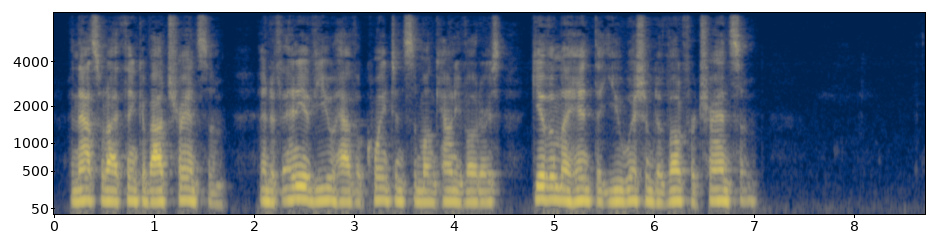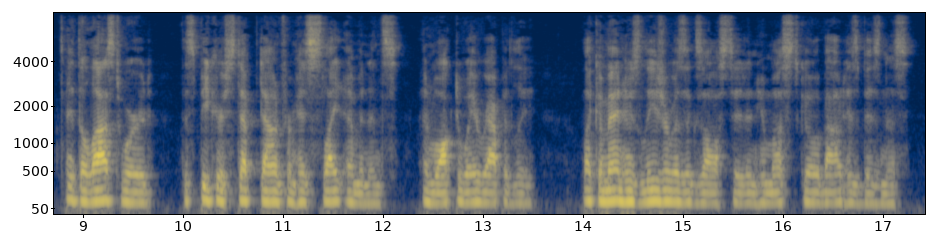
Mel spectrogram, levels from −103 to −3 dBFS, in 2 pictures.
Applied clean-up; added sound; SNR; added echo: none; none; none; none.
